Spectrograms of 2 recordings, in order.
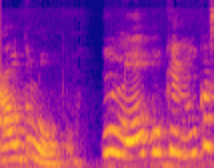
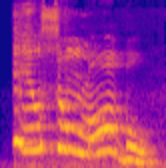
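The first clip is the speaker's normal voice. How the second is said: mild storybook wolf cry; 5 semitones higher than usual. Reading a story aloud, the wolf shouts at Chapeuzinho: shouting with full force. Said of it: "ele então gritou bem forte".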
